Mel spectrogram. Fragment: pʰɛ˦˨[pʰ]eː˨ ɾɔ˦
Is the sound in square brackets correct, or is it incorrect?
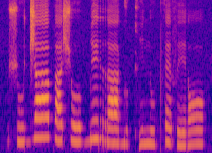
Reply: incorrect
